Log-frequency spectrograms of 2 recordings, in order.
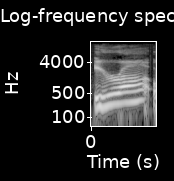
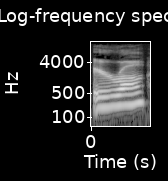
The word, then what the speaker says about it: era: Now, before we move on to this, let's look look at this word era or era. You can pronounce it either way.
